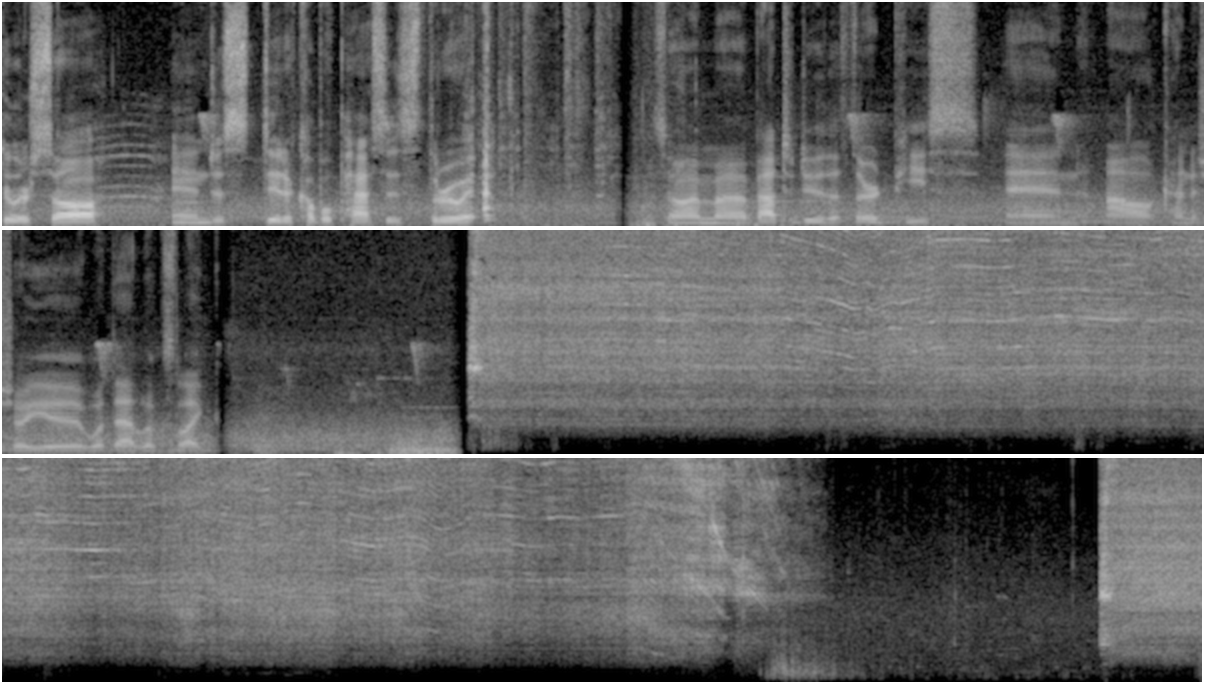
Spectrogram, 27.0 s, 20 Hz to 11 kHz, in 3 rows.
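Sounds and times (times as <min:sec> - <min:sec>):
circular saw cutting wood: 0:12.5 - 0:24.2, 0:26.3 - 0:27.0.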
